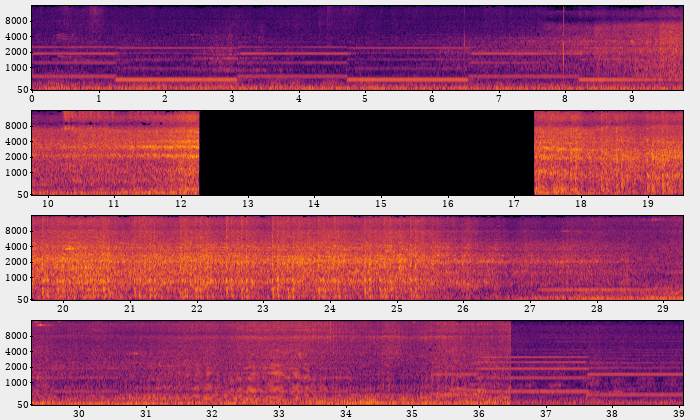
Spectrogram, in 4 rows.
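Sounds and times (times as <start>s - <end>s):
train rumbling past on rails: 2.4s - 5.2s, 6.3s - 12.3s, 17.3s - 36.5s
steady and rising-falling tones: 6.6s - 12.3s
motorcycle and car engines humming: 26.5s - 38.7s.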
